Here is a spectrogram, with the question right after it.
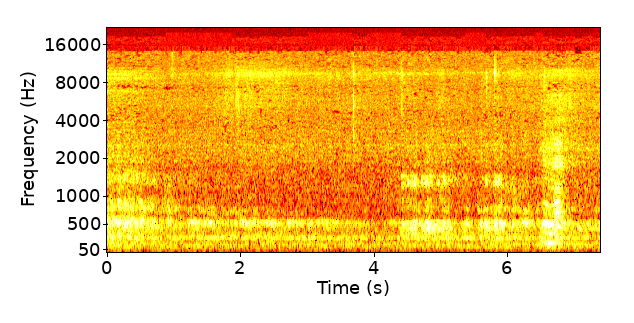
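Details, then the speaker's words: Recorded example of rhonchi played in an EMT class: low-pitched, rumbling, gurgling breath sounds like gurgling water, from secretions in the larger airways, which may clear with coughing. "Sounds like gurgling water."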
